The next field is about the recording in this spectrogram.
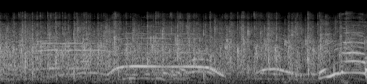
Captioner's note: audience laughing and clapping; audience hollering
